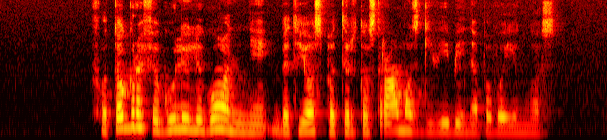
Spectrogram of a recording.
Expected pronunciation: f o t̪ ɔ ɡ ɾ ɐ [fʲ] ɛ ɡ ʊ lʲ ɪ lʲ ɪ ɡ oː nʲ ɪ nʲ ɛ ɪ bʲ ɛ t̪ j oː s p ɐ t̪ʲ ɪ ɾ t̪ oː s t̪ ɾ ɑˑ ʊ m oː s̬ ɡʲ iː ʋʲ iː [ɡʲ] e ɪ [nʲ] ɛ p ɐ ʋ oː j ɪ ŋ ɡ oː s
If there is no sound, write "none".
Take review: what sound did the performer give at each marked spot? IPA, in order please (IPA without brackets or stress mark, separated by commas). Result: fʲ, bʲ, nʲ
